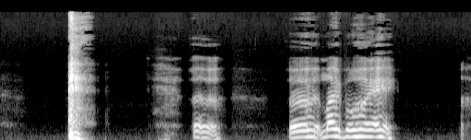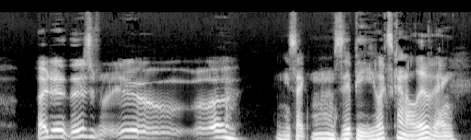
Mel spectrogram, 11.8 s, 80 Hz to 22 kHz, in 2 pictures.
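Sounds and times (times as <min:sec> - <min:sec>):
voice imitating a cough: 0:00.8 - 0:01.3
speech: 0:02.4 - 0:02.8, 0:03.6 - 0:05.0, 0:06.4 - 0:11.7.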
